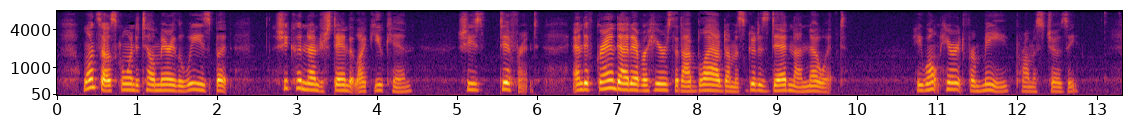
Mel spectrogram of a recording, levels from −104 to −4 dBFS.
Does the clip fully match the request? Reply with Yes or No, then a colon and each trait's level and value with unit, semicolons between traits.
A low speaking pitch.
No: high, 195 Hz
